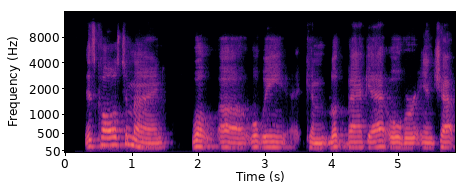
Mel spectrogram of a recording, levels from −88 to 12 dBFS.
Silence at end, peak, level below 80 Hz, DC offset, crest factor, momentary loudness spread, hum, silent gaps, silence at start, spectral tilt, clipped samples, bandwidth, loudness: 0 s; -8 dBFS; -64 dBFS; under 0.1%; 16 dB; 7 LU; none; none; 0.3 s; -6 dB/octave; under 0.1%; 12 kHz; -25 LUFS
